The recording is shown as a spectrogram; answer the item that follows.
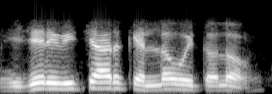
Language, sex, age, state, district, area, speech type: Goan Konkani, male, 18-30, Goa, Tiswadi, rural, conversation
